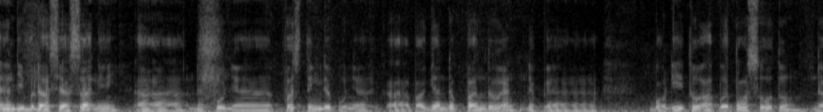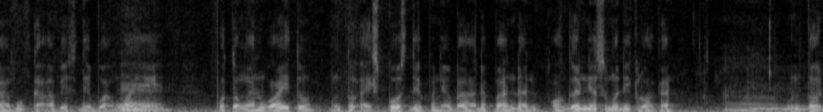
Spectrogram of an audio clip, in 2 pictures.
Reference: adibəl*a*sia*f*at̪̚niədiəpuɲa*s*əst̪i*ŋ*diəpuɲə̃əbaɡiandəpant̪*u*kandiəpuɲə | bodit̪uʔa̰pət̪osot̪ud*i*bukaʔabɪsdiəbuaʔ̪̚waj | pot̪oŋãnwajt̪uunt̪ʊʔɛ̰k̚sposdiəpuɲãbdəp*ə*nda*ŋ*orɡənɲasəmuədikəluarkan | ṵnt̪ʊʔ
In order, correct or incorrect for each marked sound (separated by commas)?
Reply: correct, incorrect, incorrect, correct, correct, incorrect, incorrect, incorrect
